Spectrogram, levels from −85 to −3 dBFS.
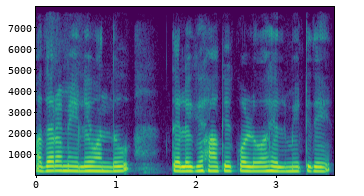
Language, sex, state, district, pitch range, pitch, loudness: Kannada, female, Karnataka, Bidar, 210-215 Hz, 210 Hz, -14 LUFS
